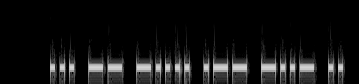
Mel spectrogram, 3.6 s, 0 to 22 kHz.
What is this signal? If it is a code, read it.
Morse code, heard as a keyed tone, about 25 wpm, 700 Hz. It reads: SM6WXI
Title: DXCC-100 Call Signs - 6 Characters - Repeated 2x - 25wpm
